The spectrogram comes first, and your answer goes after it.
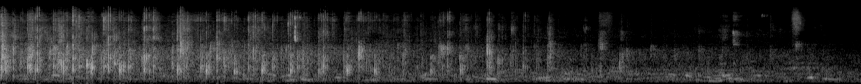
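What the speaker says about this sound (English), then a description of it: "Keep clapping, please, until he gets here." Audience applause at NiMet's 2025 Seasonal Climate Prediction event hosted by Nigeria's aviation minister: loud, dense clapping from a crowd in a hall, gradually thinning and fading toward the end.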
